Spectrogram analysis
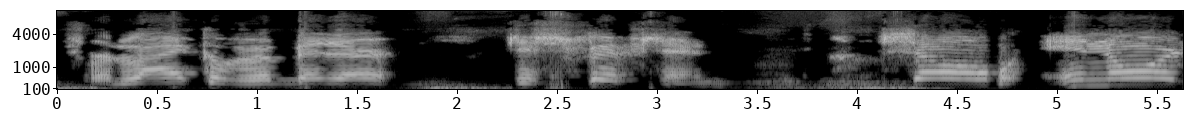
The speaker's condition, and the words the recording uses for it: Dysarthria. I do not have aphasia, which affects the memory.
